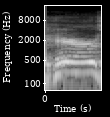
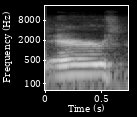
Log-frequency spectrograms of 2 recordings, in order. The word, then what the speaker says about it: heirs: no relatives or heirs um we don't say hairs I don't know why uh the Spanish language of course we don't pronounce the h but for some reason or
